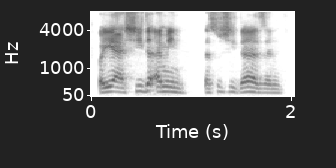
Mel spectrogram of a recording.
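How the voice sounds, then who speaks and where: A young native Spanish speaker, fast-talking and a little high-voiced, co-hosts a podcast over a headset video call from a room at home. He chats casually and animatedly, acting out family voices.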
